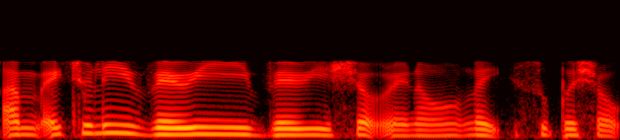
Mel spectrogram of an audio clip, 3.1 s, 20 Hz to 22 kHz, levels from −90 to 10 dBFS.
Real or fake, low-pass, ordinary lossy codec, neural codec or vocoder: real; 3.6 kHz; none; none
